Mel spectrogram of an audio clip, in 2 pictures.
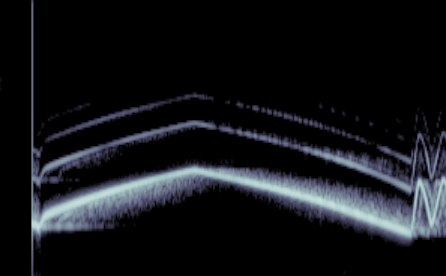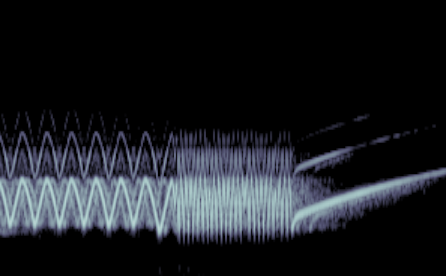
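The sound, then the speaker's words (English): An electronic siren plays alone, starting with slow rising and falling wails, then switching to a fast warbling yelp and a rapid hi-lo trill before sweeping upward again. “let's try a story siren. Here it comes.”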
